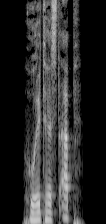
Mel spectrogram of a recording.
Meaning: inflection of abholen: 1. second-person singular preterite 2. second-person singular subjunctive II
- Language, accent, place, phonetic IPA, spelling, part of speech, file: German, Germany, Berlin, [ˌhoːltəst ˈap], holtest ab, verb, De-holtest ab.ogg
